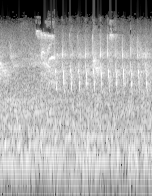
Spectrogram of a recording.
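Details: Downy woodpecker chicks calling in a rapid, even series of short high chirps, about three per second, which grow steadily louder after the first second over a soft hiss of outdoor background noise.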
